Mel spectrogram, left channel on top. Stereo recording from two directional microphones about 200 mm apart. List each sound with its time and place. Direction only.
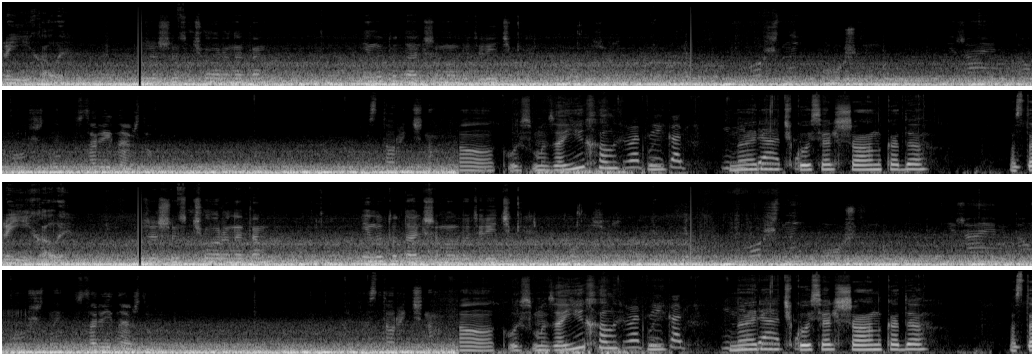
0.0 s a sound: centre (ahead or behind)
1.3 s vehicle: centre (ahead or behind)
3.6 s vehicle: 5° right (ahead or behind)
9.6 s vehicle: 5° left (ahead or behind)
14.8 s a sound: centre (ahead or behind)
15.6 s speech: 15° left (ahead or behind)
16.6 s speech: 45° right (ahead or behind)
17.6 s speech: 5° left (ahead or behind)
17.8 s speech: 40° right (ahead or behind)
18.3 s speech: 10° left (ahead or behind)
